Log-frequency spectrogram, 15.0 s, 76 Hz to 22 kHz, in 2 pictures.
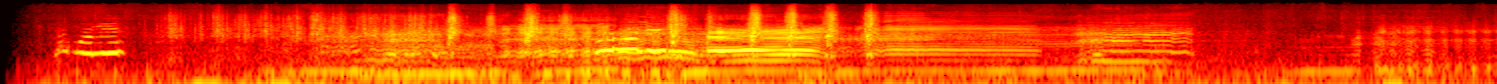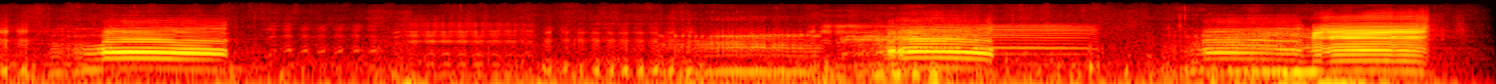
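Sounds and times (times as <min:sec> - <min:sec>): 
female farmer calling sheep: 0:00.2 - 0:00.7, 0:02.8 - 0:04.0
female farmer shaking food: 0:00.4 - 0:04.6
sheep herd bleating: 0:01.4 - 0:14.7.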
